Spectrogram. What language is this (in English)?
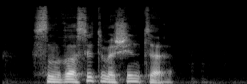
Kabyle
